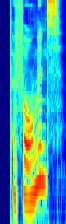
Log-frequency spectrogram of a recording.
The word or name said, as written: performance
